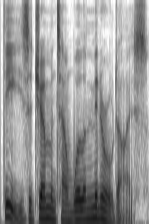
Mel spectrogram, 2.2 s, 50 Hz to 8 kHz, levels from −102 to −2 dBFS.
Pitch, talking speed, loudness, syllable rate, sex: 125 Hz, 190 wpm, -18 LUFS, 6.3 syllables/s, male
